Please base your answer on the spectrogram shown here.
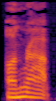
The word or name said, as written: unwrap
